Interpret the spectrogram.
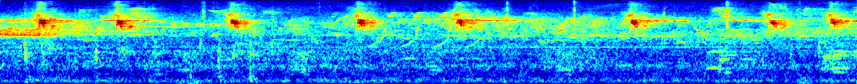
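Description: Wild birds calling from the surrounding trees: short, high chirps repeating roughly once a second over a faint outdoor background.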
